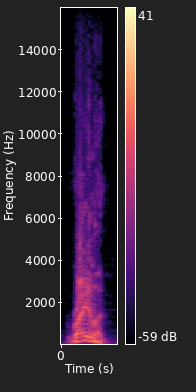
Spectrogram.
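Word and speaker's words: Railen: It's Raelin.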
